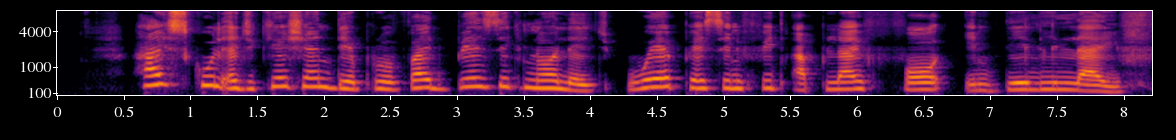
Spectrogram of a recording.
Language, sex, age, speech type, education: Nigerian Pidgin, female, 46-60, read, tertiary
